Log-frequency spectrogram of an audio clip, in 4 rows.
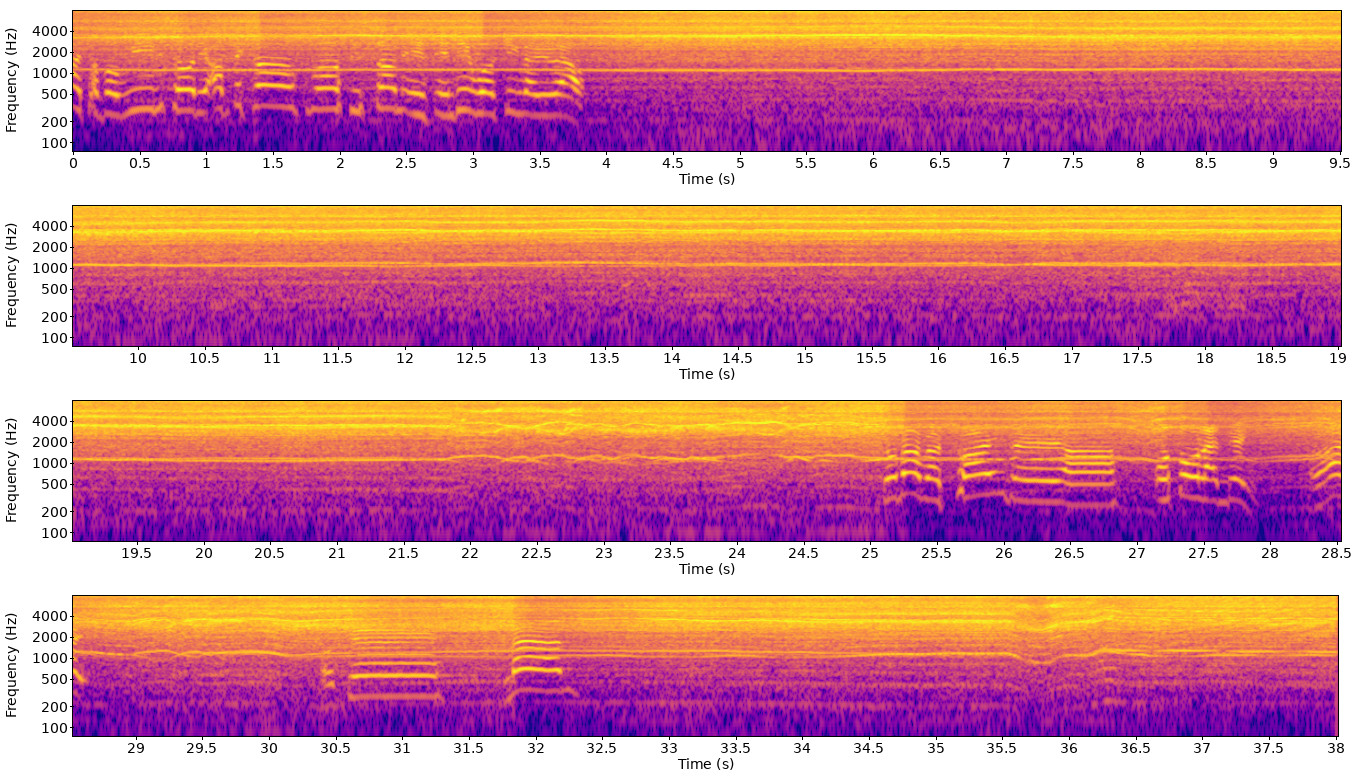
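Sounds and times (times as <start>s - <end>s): quadcopter motors whining: 0.0s - 38.0s.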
